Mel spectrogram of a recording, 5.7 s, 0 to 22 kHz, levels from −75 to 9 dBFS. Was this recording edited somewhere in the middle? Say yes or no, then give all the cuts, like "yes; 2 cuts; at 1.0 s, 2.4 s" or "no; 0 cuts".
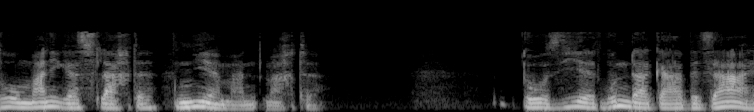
yes; 3 cuts; at 1.3 s, 2.0 s, 4.5 s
